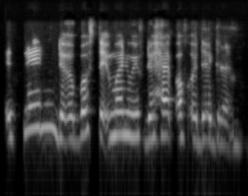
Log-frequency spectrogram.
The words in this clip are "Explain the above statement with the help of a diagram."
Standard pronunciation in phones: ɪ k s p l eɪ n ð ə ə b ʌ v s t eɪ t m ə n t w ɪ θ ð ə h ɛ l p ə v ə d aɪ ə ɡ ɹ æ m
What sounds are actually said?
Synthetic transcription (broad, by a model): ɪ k s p l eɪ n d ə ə b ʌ s t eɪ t m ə n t w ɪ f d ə h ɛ p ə f ə d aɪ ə ɡ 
